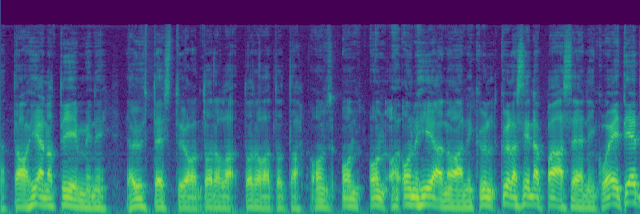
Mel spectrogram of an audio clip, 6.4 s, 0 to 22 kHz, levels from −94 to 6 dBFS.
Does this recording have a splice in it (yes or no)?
yes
